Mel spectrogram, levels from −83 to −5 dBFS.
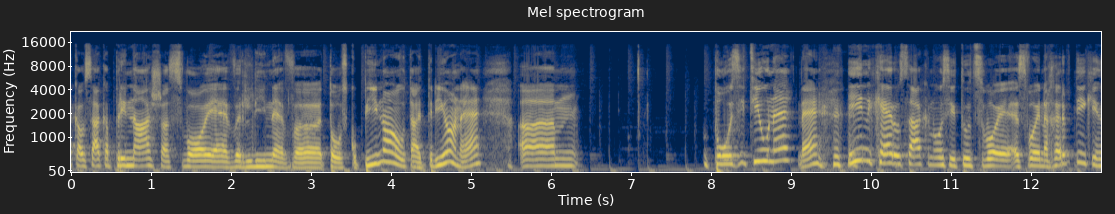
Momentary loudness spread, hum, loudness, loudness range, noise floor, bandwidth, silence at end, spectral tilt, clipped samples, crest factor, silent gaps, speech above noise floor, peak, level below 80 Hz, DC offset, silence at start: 6 LU; none; -16 LUFS; 4 LU; -45 dBFS; 15.5 kHz; 0 s; -4 dB/octave; under 0.1%; 14 dB; none; 29 dB; -4 dBFS; -40 dBFS; under 0.1%; 0 s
